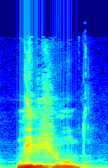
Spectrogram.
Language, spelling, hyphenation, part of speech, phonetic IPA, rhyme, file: Ukrainian, мільйон, міль‧йон, noun, [mʲiˈlʲjɔn], -ɔn, Uk-мільйон.ogg
- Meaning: million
